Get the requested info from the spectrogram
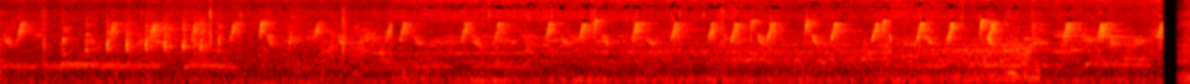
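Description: Small bird chirping over and over, about three quick falling chirps a second, with a lower call now and then.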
